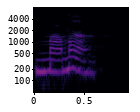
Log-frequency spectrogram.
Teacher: se dan cuenta cómo utilizamos ambos labios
